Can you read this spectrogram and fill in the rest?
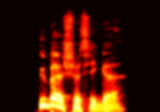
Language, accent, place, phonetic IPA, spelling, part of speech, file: German, Germany, Berlin, [ˈyːbɐˌʃʏsɪɡə], überschüssige, adjective, De-überschüssige.ogg
- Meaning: inflection of überschüssig: 1. strong/mixed nominative/accusative feminine singular 2. strong nominative/accusative plural 3. weak nominative all-gender singular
